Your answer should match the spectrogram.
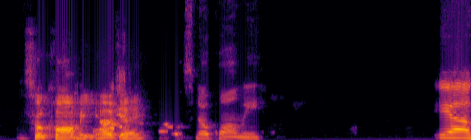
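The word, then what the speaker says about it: Snoqualmie: scene you're looking at how how do you say that Aaron um let's see here so Squan me close very close snow qual me snow qual me okay snow qual me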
